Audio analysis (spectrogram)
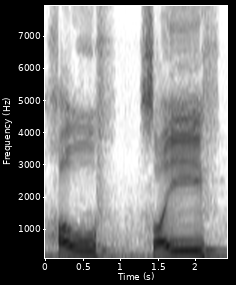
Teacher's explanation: حروف لین کو آدھے الف کے برابر کھینچ کر پڑھتے ہیں، اس سے زیادہ نہیں کھینچتے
